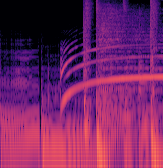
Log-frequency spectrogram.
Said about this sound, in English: Should we be worried about that ambulance in the far background? No, does it add to the ambiance? Because I was literally listening to it like perfect. Still loud.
